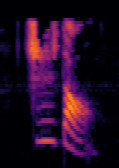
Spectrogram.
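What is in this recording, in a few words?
"知道", Mandarin Chinese; chinese flashcards; hsk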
